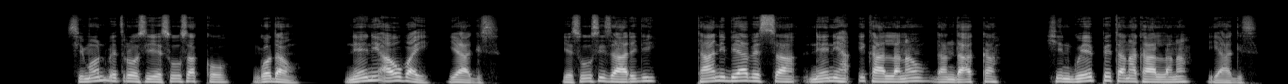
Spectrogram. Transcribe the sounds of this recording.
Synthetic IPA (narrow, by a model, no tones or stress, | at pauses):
sɪmɔnpʼɛt̪ʼɪɾo̞ːs̬ɪjɛsuːs̬ɐkːɔ | ɡɔd̪ɐw | ne̞ːnɪɐwʊbɐjjaːɡɪs | jɛsuːs̬ɪzaːɾɪd̪ɪ | t̪aːnɪbɛjabɛsːaːne̞ːnɪhɐʔːɪkaːlːɐnɐwd̪ɐnd̪ɐʔɐkːɐ | ʃɪnɡʊjɛpːɛt̪ɐnɐkaːlːɐnɐjaːɡɪs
